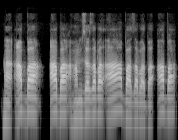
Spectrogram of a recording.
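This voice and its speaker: A man teaching an online reading lesson, patiently spelling out letters and vowel marks step by step and drawing out the recited words slowly. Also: on the high side, steady tone, a bit bright, clear, resonant tone, no echo, highs cut off.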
